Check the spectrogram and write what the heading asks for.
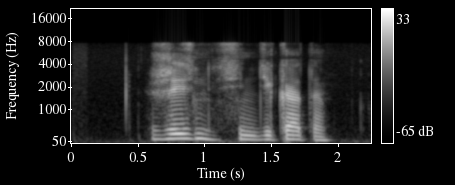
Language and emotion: Russian, neutral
